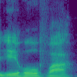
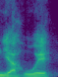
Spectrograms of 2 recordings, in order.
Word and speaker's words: Yehuwa: bawahnya Wow ada cometnya bacanya Yehuwa bukan Yahweh lalu mereka Tunjukkan naskah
